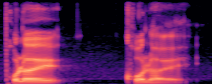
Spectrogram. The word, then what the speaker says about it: Paulo Coelho: So Paul, I actually don't know how to say this guy's name, Paulo Coelho, P-A-U-L-O-C-O-E-L-H-O, Paulo Coelho, from The Alchemist.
